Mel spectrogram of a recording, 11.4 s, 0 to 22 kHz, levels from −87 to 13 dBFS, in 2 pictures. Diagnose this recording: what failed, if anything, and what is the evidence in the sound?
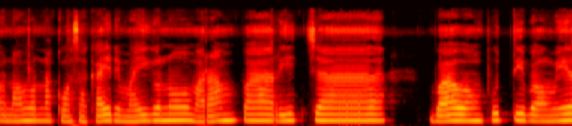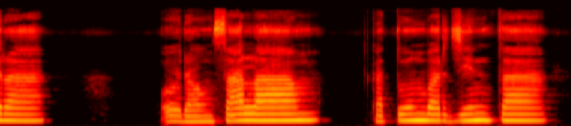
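A system hang loop occurs at the driver/buffer stage from 3.4 to 3.64 s: one 40 ms slice of speech repeats six times, producing a 25 Hz buzzing stutter. The driver stalled while the hardware kept replaying its ring buffer, and speech resumes with essentially nothing missing.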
